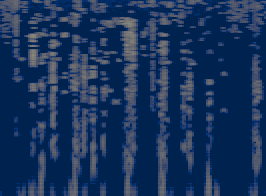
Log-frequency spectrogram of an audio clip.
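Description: Near silence, with only faint, irregular traces of sound.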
